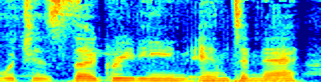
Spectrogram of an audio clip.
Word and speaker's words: Diné: So the language is, you say it's Diné. It's spelled like dine. – Right, with but it's pronounced high E at the end. – Diné. Diné.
